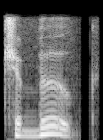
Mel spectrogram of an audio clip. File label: "chibouk", English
